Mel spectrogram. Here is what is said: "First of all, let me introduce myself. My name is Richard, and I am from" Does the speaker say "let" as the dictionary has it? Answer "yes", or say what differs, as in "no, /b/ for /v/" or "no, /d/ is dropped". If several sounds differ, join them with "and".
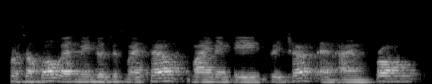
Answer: no, /w/ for /l/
